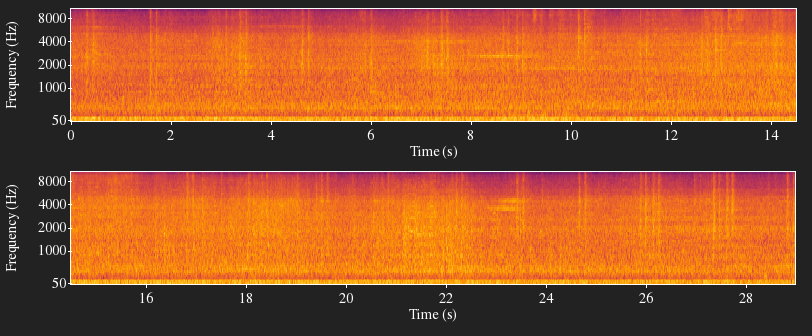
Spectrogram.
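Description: Freight train cars rolling past at speed: a steady rumble with a rapid clickety-clack of wheels over the rail joints and a couple of brief high wheel squeals.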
